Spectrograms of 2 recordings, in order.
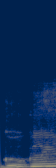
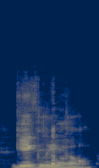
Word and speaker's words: Giglio: pastor of passion city church and i cannot pronounce his name googly oh this is okay giglio yes giglio so um he had sat down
